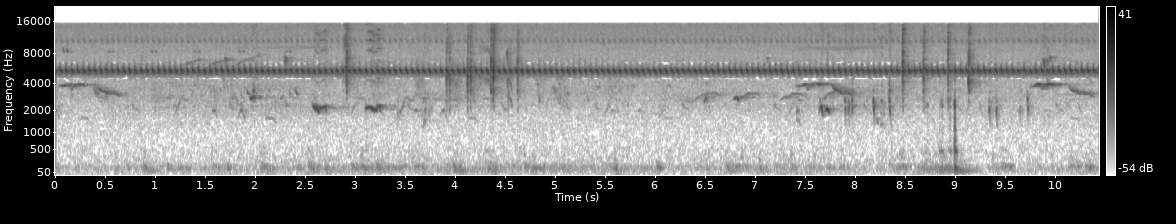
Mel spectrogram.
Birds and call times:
Red-cheeked Cordonbleu (Uraeginthus bengalus): 0:01.6

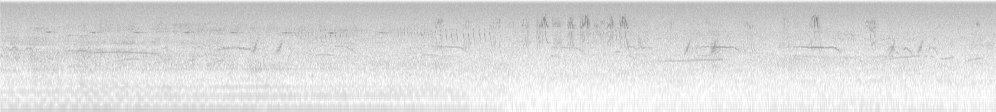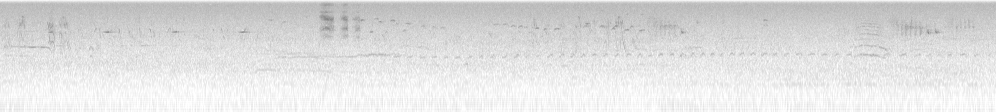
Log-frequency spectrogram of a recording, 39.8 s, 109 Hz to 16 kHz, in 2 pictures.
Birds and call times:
White-browed Sparrow-Weaver (Plocepasser mahali): 0:11.6
Pygmy Batis (Batis perkeo): 0:23.4
Spotted Morning-Thrush (Cichladusa guttata): 0:26.4
Red-backed Scrub-Robin (Cercotrichas leucophrys): 0:38.2

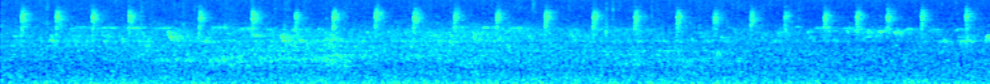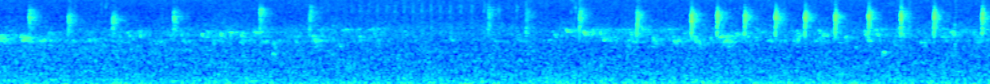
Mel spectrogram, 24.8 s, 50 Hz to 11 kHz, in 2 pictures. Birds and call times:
Northern Double-collared Sunbird (Cinnyris reichenowi): 0:08.5

